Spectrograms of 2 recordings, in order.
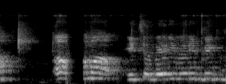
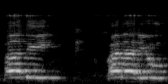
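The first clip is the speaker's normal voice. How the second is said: normal talking voice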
